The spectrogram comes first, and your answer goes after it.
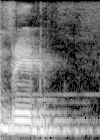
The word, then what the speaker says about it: bread: जैसे ब्रेड इसमें देखिए केवल बी के बाद इ का उच्चारण हो रहा है। ए का नहीं हो रहा है।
